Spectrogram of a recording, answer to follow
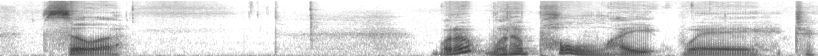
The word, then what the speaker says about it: Scylla: you want, but I believe it's Scylla. Scylla.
